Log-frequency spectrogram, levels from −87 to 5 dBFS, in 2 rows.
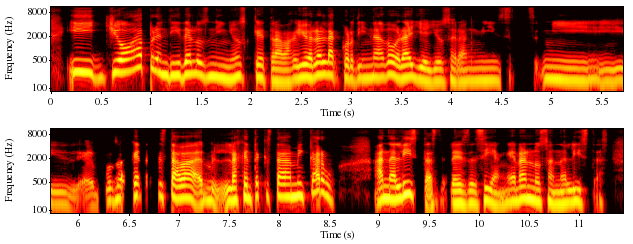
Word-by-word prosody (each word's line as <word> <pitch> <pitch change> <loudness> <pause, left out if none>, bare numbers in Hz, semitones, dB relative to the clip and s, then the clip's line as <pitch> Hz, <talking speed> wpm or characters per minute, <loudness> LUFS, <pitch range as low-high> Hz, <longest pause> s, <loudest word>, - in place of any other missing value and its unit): Y 255 -7 +1
yo 255 +8 +3
aprendí 265 -10 -1
de 230 +2 +2
los 225 -4 -2
niños 190 -1 -2
que 190 -1 -3
trabajé 150 +3 -2
yo 195 - +4
era 220 +3 +3
la 220 -2 +1
coordinadora 185 +2 0
y 170 -4 -1
ellos 150 0 -4
eran 155 0 -6
mis 155 -2 -8 0.3
mi 155 -5 -6
eh, 125 - -8
pues, 175 +3 -7
la 195 - +1
gente 230 -1 0
que 225 - -5
estaba 205 0 +5
la 175 +1 +1
gente 220 +4 0
que 225 - -11
estaba 225 0 +3
a - - +3
mi 230 0 +3
cargo, 270 - 0 0.4
analistas 195 - +4
les 150 -1 +2
decían, 150 -1 -2
eran 190 +4 +3
los 165 -2 -2
analistas. 155 +1 -3
180 Hz, 190 wpm, -22 LUFS, 155-215 Hz, 0.4 s, estaba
